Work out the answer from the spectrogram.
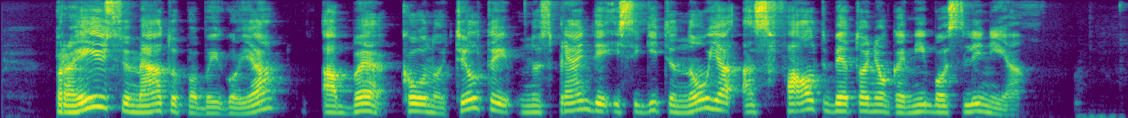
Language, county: Lithuanian, Vilnius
